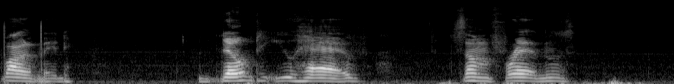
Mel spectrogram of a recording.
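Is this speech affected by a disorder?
Yes: cerebral palsy.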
